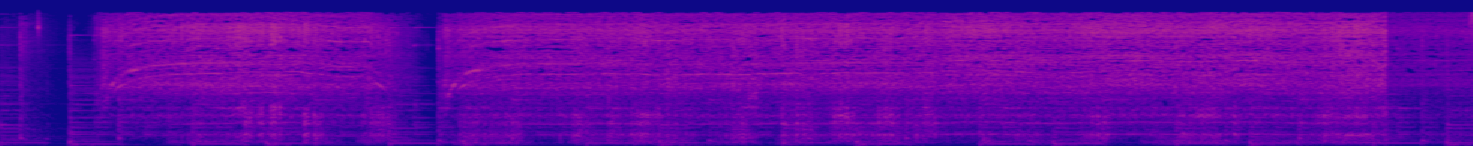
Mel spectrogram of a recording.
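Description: Electric hand mixer beating cream cheese and sugar in a stainless-steel bowl. The motor whine starts about a second in, breaks off briefly around four seconds, then runs on steadily, with background music underneath.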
